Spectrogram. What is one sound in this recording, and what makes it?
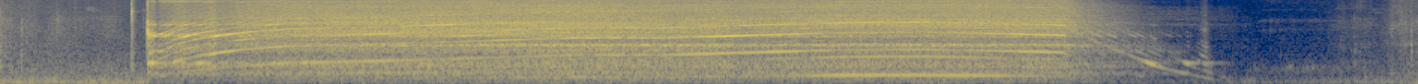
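An electric leaf blower roars loudly with a whining motor, then winds down.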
